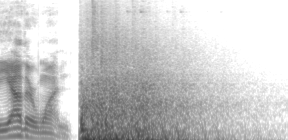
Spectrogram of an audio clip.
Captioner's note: jail bars slam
